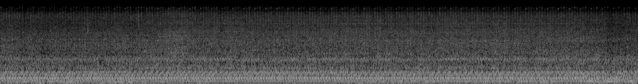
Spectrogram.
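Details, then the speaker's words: Corsa 1.8 with new standard exhaust, started after replacing the bad alternator: steady, even idle, smooth low hum, no knocks, whines or stumbles; battery light now out, running fine. "that's good sign the battery lights got out you remember the battery light was on when we last started it so that's good"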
